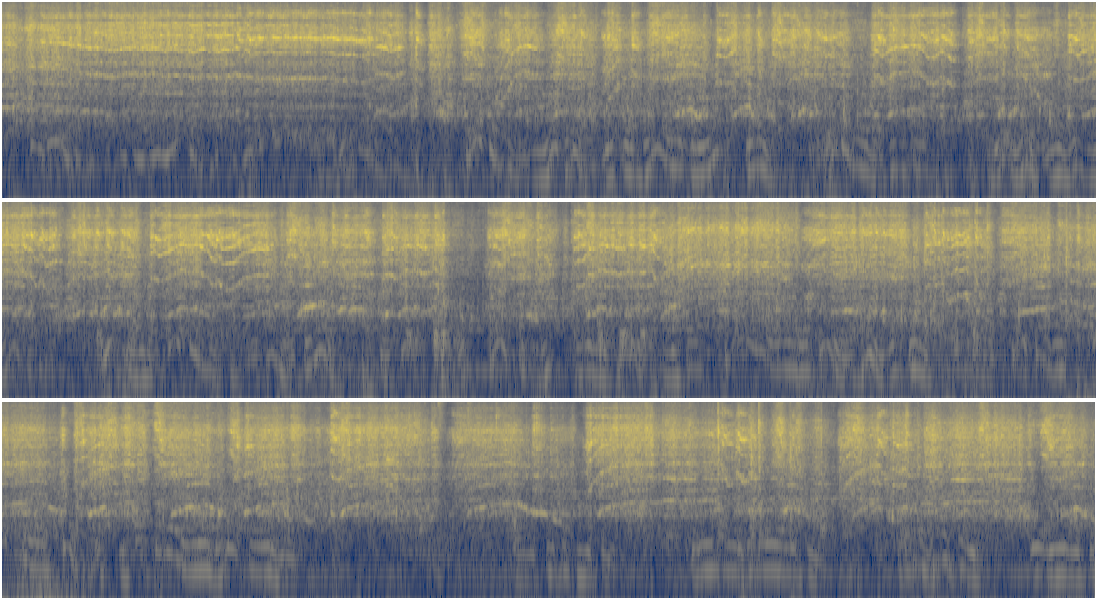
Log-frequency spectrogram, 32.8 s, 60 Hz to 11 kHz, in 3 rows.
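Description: Small electric motor and gearbox of a 1980s Tandy radio-controlled pickup truck whining as it drives, the pitch repeatedly rising and falling with the throttle. The sound dips briefly about halfway through.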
